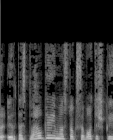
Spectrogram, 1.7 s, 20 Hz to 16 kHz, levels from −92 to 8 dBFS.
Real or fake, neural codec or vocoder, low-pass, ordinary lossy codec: fake; codec, 44.1 kHz, 2.6 kbps, SNAC; 14.4 kHz; MP3, 48 kbps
